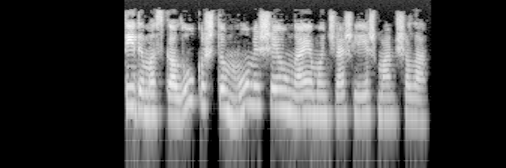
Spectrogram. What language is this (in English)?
Mari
